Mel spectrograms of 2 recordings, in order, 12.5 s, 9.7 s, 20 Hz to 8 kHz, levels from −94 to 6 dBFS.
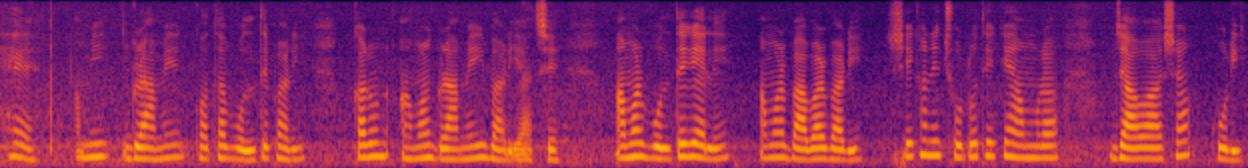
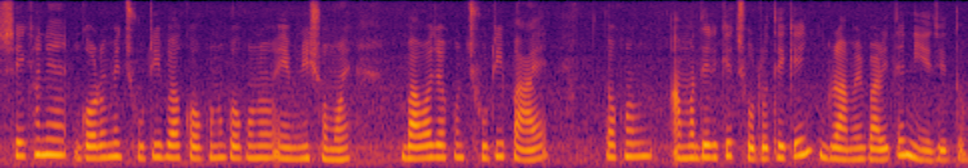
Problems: background sounds at intervals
